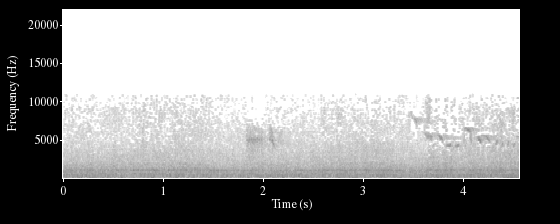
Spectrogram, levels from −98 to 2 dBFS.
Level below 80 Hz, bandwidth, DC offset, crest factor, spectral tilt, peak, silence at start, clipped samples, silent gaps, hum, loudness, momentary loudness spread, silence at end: -80 dBFS; 11 kHz; under 0.1%; 14 dB; -3.5 dB/octave; -40 dBFS; 0 s; under 0.1%; none; none; -54 LUFS; 3 LU; 0 s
